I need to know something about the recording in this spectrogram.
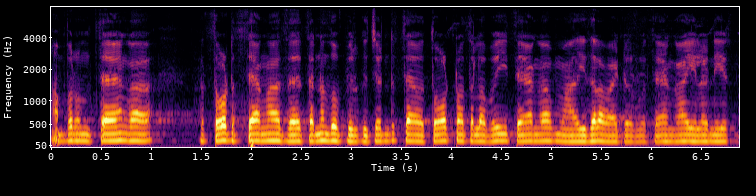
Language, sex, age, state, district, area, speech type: Tamil, male, 45-60, Tamil Nadu, Namakkal, rural, spontaneous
